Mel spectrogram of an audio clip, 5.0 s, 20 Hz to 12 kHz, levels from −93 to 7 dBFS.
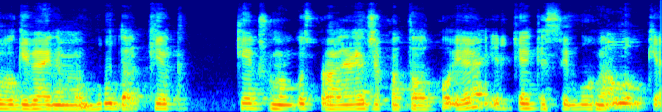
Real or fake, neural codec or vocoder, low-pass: fake; codec, 44.1 kHz, 3.4 kbps, Pupu-Codec; 10.8 kHz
